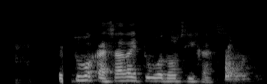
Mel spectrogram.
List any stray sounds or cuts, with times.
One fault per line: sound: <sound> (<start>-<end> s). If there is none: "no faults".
sound: dropout (0.6-0.7 s)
